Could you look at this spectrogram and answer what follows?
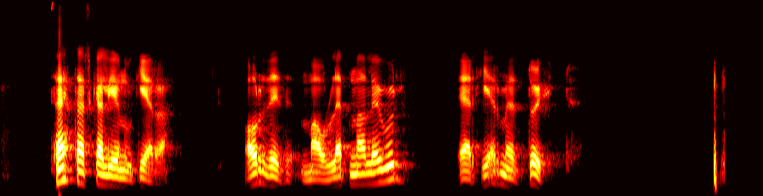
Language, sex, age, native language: Icelandic, male, 60-69, Icelandic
